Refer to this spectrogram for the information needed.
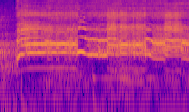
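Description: A man in costume standing outside a house window screams at the top of his lungs in one long, loud, sustained cry that wavers slightly in pitch and continues without a break, piercing.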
